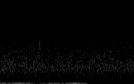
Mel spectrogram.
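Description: Steady rain falls in a dense, even hiss spread across a wide range, with a faint low rumble underneath at first. No voices, just the constant patter throughout.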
